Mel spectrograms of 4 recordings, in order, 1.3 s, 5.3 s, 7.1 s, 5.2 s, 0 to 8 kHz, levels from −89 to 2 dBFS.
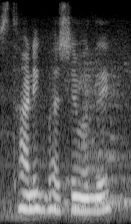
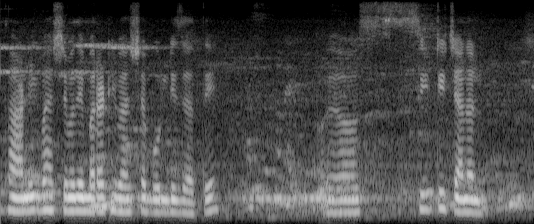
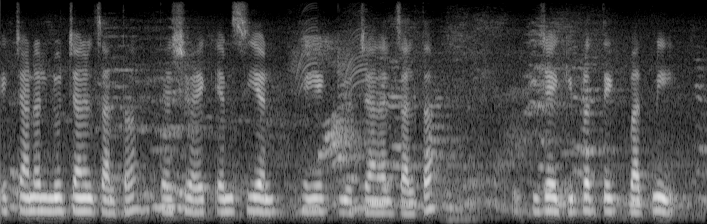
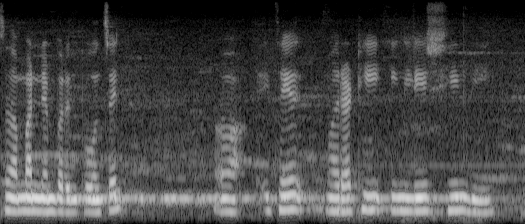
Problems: none marked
